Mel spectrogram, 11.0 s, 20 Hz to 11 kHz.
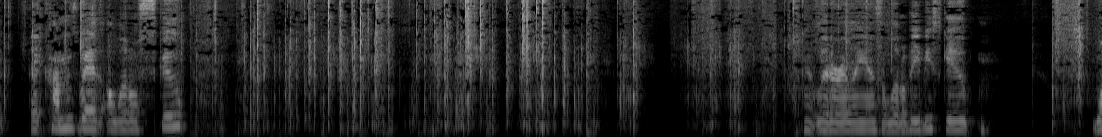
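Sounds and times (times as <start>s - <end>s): paper pouch crinkling: 1.6s - 8.9s, 10.5s - 11.0s.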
